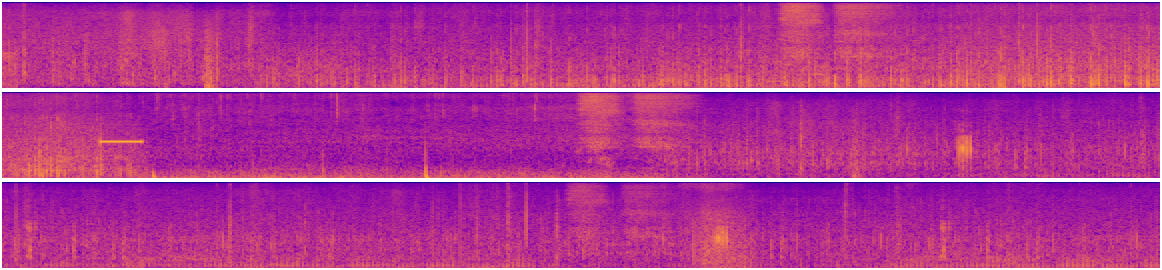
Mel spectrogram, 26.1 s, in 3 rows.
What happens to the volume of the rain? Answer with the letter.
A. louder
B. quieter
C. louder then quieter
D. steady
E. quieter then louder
C.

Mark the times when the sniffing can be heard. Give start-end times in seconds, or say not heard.
5.8-6.8, 13.0-13.9, 21.6-22.6.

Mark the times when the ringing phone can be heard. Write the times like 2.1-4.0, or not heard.
9.2-9.8.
